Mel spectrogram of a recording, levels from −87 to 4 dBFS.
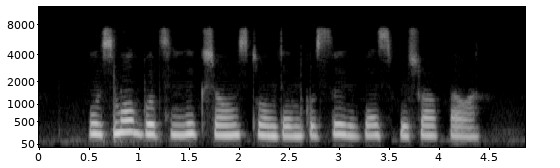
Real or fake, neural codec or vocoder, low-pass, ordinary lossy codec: fake; codec, 16 kHz, 1 kbps, FunCodec, trained on LibriTTS, 50 frames a second; 7.2 kHz; none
